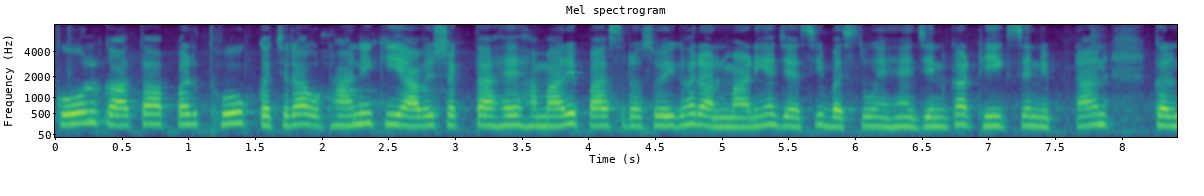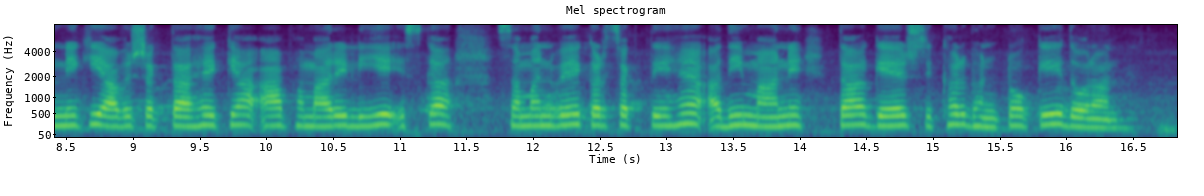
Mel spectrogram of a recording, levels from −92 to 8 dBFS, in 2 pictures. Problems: none marked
